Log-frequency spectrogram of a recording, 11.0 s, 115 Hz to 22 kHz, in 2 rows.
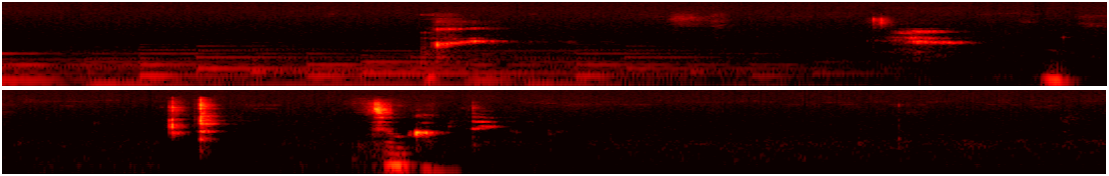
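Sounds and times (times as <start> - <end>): woman whispering: 7.4 - 8.1.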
